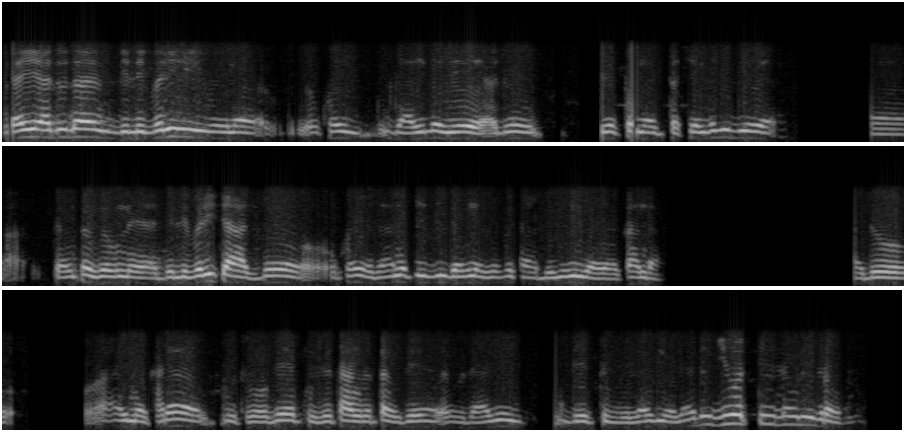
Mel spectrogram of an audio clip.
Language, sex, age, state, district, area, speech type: Manipuri, male, 60+, Manipur, Thoubal, rural, conversation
